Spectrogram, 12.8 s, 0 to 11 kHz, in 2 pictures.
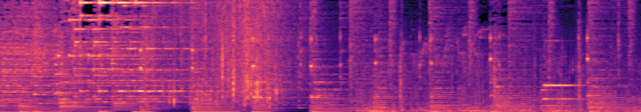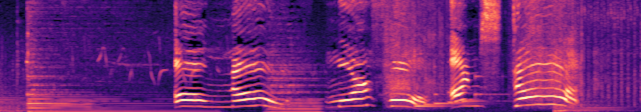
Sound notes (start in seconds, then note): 3.4 footsteps booming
